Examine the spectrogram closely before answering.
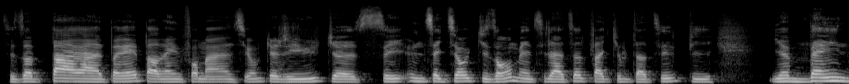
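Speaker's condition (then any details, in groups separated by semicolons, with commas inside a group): Cerebral palsy, near quadriplegia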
